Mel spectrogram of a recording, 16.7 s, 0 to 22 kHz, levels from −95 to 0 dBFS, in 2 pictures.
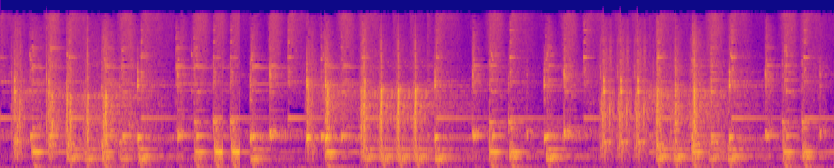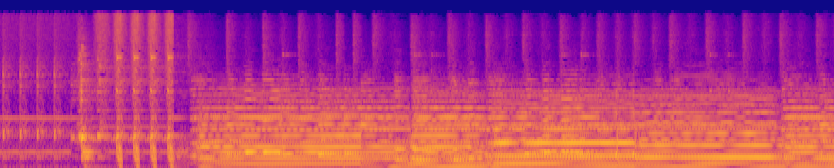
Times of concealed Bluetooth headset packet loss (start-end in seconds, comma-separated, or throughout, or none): none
